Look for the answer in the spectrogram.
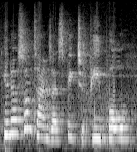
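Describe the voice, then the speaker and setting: A woman's voice: fairly high pitch, animated, fairly quick, over music. A woman hosting a TV interview, asking probing, teasing questions. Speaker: TV show host. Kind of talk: casual interview talk. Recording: echoey studio with background noise.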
